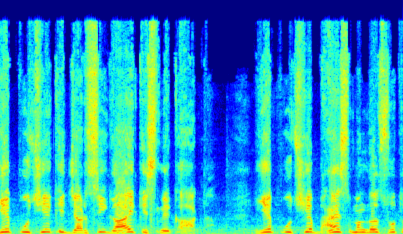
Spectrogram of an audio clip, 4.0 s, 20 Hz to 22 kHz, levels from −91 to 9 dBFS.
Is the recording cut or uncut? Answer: uncut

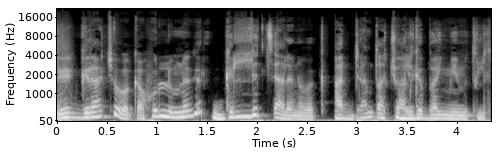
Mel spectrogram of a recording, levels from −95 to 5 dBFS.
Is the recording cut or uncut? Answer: cut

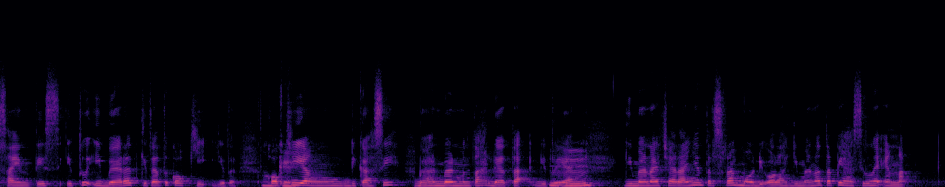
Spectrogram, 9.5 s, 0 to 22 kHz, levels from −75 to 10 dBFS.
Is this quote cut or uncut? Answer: cut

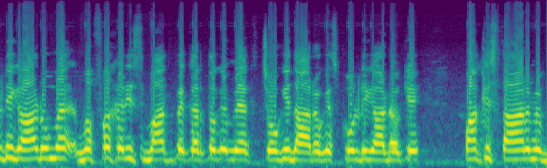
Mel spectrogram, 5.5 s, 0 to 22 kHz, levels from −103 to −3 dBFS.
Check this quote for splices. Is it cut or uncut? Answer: uncut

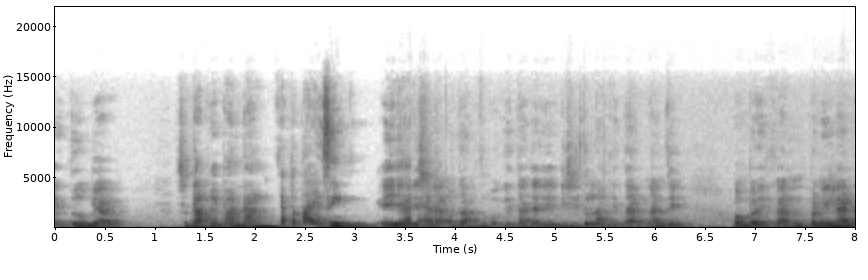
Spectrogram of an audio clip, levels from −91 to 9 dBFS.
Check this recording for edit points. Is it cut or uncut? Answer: cut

